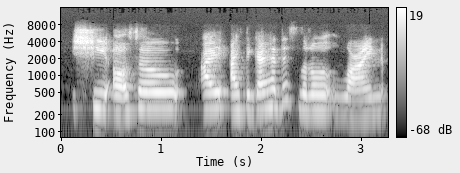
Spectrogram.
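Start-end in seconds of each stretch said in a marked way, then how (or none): none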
